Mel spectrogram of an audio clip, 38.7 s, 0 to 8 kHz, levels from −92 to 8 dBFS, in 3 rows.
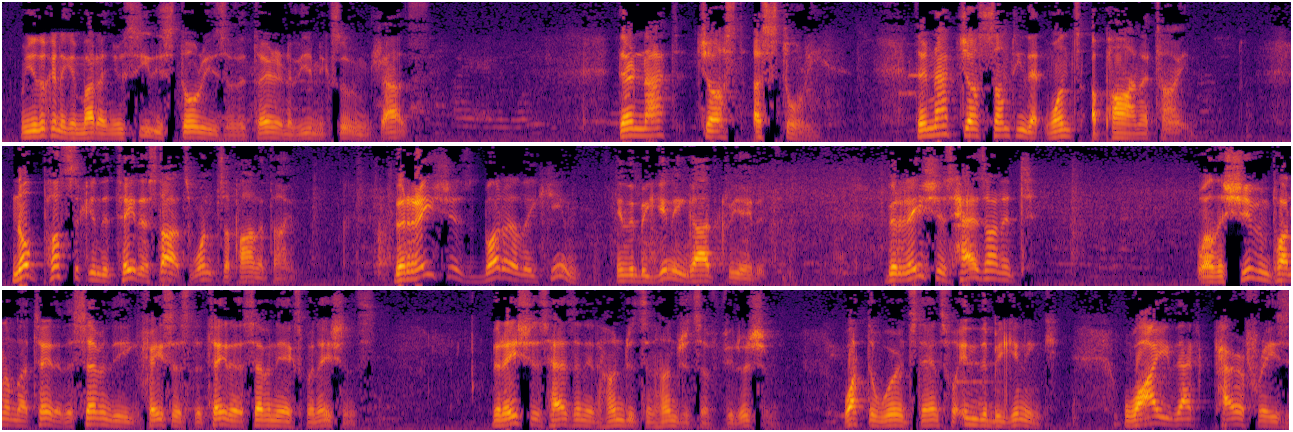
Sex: male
